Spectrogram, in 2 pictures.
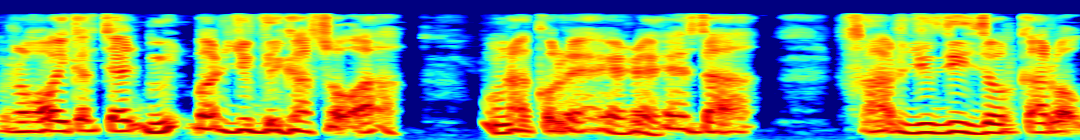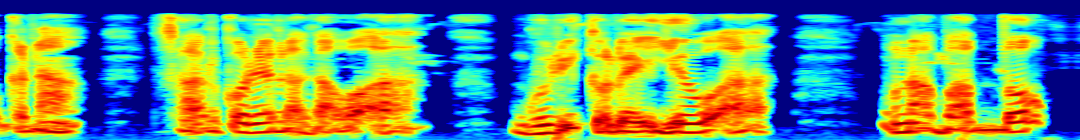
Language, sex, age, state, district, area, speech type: Santali, male, 60+, West Bengal, Purulia, rural, spontaneous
